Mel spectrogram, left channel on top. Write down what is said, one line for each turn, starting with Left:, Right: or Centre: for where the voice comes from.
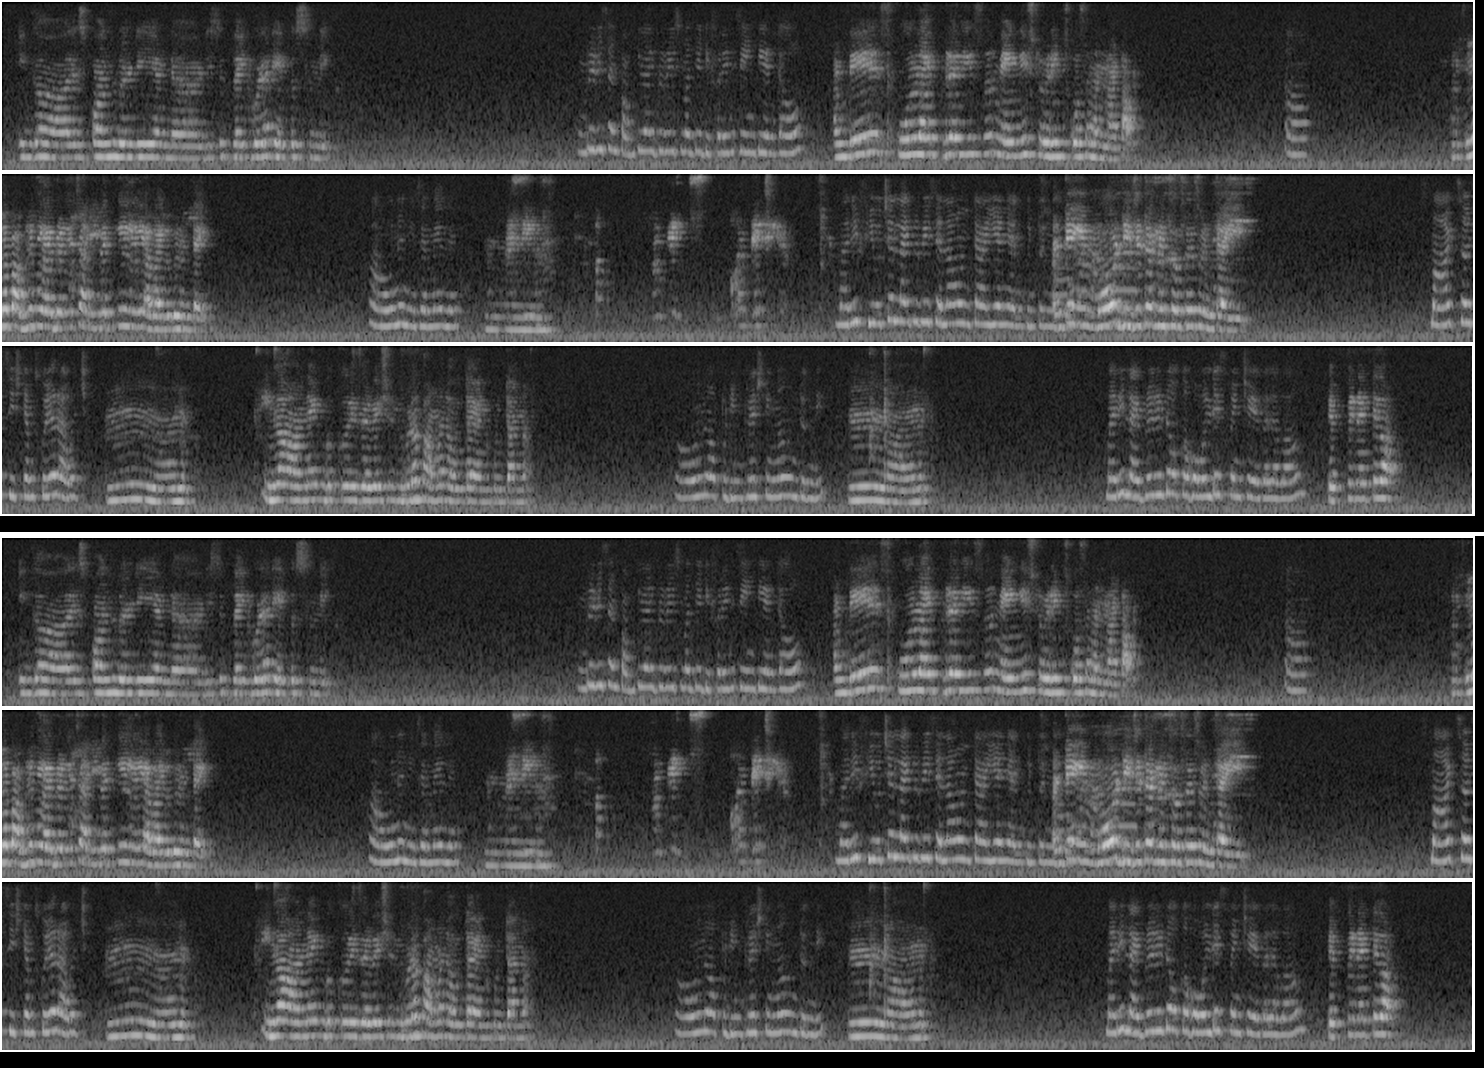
Left: ఇంకా రెస్పాన్సిబిలిటీ అండ్ డిసిప్లిన్ కూడా నేర్పిస్తుంది
Right: లైబ్రరీస్ అండ్ పబ్లిక్ లైబ్రరీస్ మధ్య డిఫరెన్స్ ఏంటి అంటావు?
Left: The school libraries mainly students కోసం అనమాట.
Right: ఆ,
Left: ఇగ పబ్లిక్ లైబ్రరీస్ అందరికీ అవైలబుల్ ఉంటయి.
Right: అవును నిజమేలే.
Left: హ్
Right: మరి ఫ్యూచర్ లైబ్రరీస్ ఎలా ఉంటాయి అని అనుకుంటున్నావు?
Left: అంటే <unintelligible> రిసోర్సెస్ ఉంటాయి.
Right: స్మార్ట్ సర్చ్ సిస్టమ్స్ కూడా రావ
Left: ఉ అవును ఇంగా ఆన్లైన్ బుక్ కు రిజర్వేషన్లు కూడా కామన్ అవుతాయనుకుంటాన.
Right: అవును అప్పుడు ఇంట్రెస్టింగా ఉంటుంది.
Left: హ్మ్ అవును.
Right: మరి లైబ్రరీలో ఒక హోల్ డే స్పెండ్ చేయగలవా?
Left: డెఫినెట్ గా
